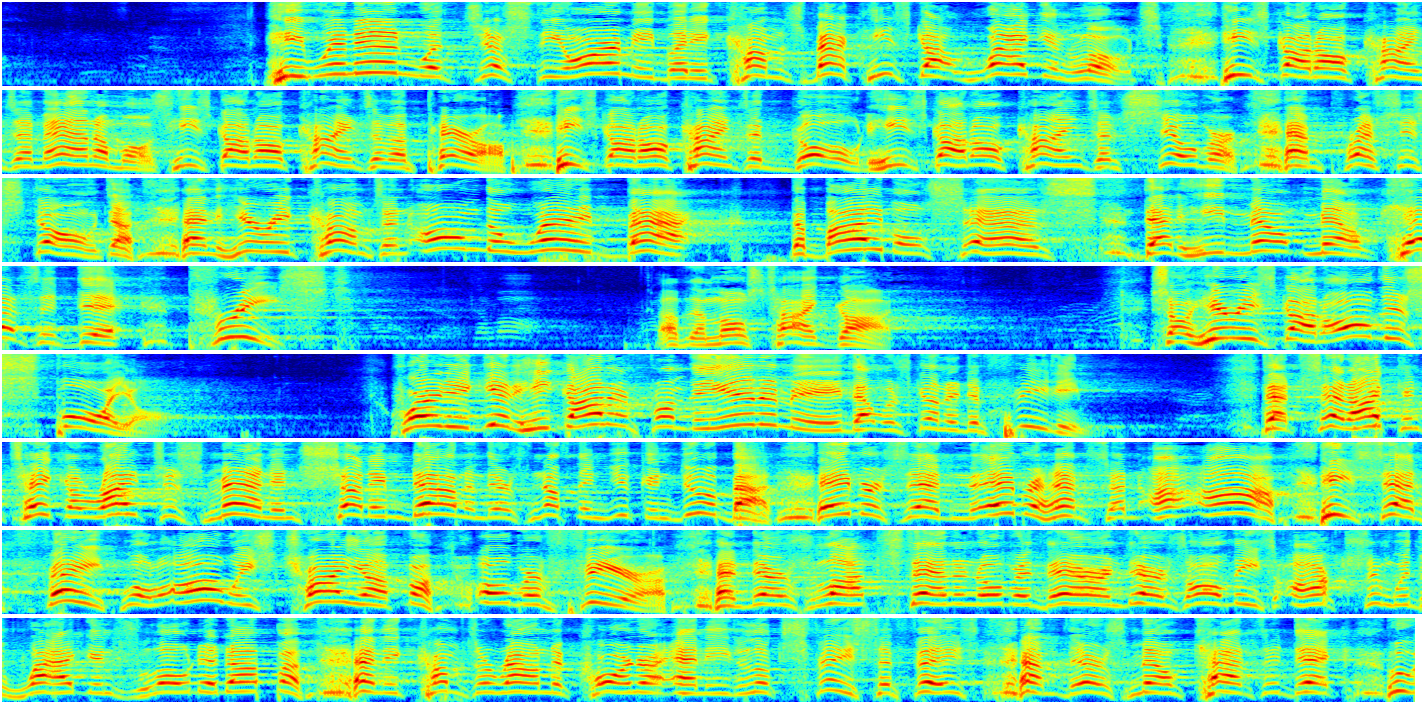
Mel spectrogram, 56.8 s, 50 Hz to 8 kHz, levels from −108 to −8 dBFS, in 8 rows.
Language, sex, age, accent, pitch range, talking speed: English, male, 50-69, American, 275-330 Hz, 160 wpm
